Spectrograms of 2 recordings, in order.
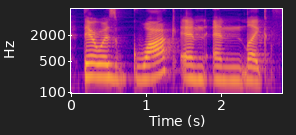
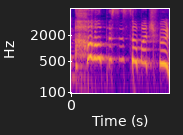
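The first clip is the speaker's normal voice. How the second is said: amazed exclamation. Retold or imitated. Laughing at huge food delivery.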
